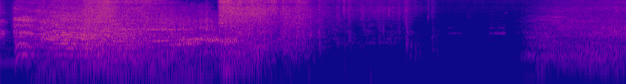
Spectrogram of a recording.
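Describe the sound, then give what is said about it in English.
A car driven by Batman roars and whips around, its tires skidding loudly for a few seconds, then the noise drops to a low rumble and near silence before engine noise surges back in. “Shot a Batman whipping a brick with that fucking car.”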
